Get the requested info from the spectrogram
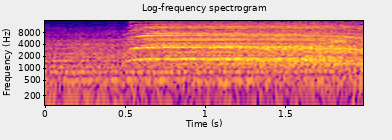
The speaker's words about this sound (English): After a moment's rest, 4 horses came barreling into the tent.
